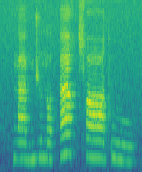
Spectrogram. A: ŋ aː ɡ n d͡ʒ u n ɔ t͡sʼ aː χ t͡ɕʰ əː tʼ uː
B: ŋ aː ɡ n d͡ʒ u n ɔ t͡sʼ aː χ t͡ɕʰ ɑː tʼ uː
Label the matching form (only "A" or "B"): B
